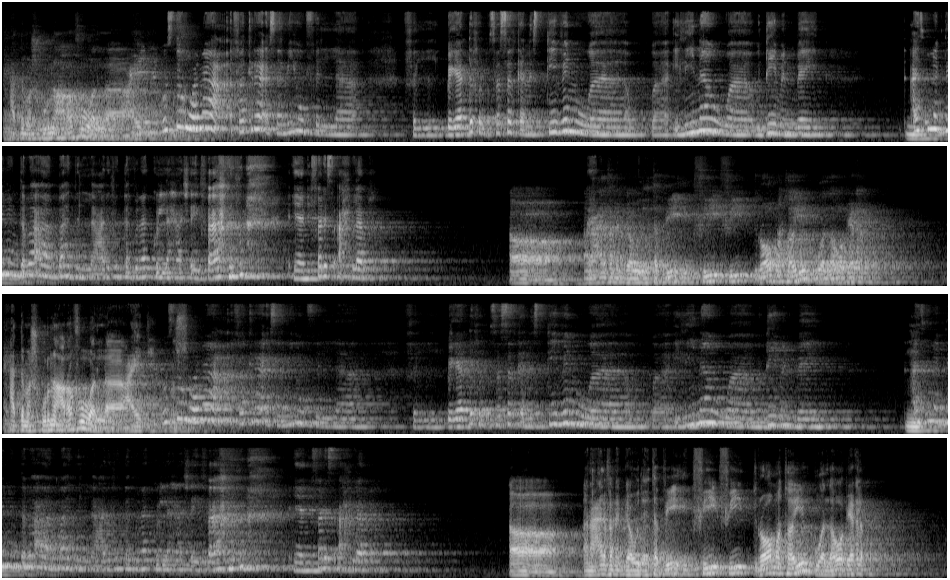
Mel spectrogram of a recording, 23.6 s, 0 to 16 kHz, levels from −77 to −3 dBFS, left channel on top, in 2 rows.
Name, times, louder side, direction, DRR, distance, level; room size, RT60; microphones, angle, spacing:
voice 1, 0.0-2.2 11.3-11.5 18.2-18.8 19.1-22.6, right 3 dB, 85° right, 7 dB, 0.6 m, -21 dB
voice 2, 1.6-4.5 4.8-10.3 11.3-16.5 19.1-19.3 19.8-19.9, left 3 dB, 85° left, 6 dB, 0.6 m, -25 dB
10.0 x 3.4 x 5.1 m, 2.3 s
head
